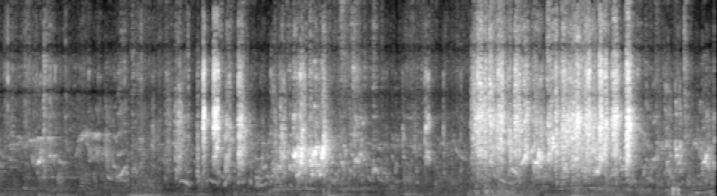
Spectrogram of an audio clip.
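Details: Budgies in a colony chatter in high twittering notes, at first softer and scattered, then after a pause swelling into a loud continuous mass of overlapping chirps and warbles.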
